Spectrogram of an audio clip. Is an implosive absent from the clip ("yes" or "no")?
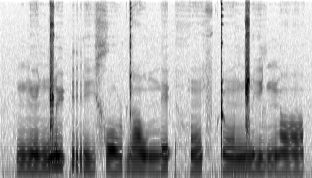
yes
